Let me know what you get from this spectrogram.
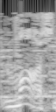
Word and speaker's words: Maus: This portion of the Captain's America Third Watch is brought to you by our friends at Moss Nissan. That's spelled M-A-U-S, Nissan.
